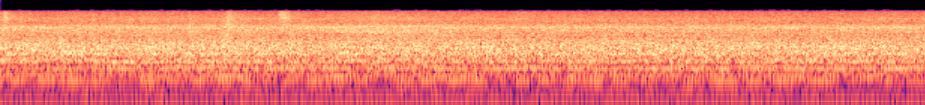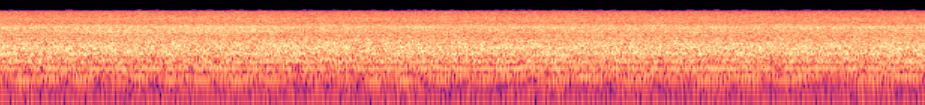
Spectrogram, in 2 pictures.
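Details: Microwave/convection oven that wouldn't shut off (turntable turning, light on while off), running: steady, even fan hum with a constant low drone, no clicks or rattles; normal running.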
